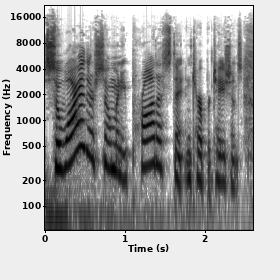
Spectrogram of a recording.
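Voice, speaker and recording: A woman is heard in a very clean recording with a silent background and a dry, close sound with no echo. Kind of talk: channel intro pitch. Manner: fast-talking; unpolished.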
